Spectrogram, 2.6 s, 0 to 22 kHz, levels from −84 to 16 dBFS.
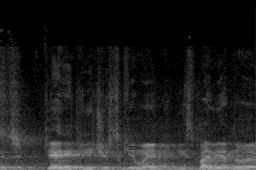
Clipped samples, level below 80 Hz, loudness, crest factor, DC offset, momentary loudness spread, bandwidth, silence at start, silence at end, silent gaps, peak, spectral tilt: under 0.1%; -52 dBFS; -27 LUFS; 16 dB; under 0.1%; 11 LU; 16 kHz; 0 s; 0 s; none; -10 dBFS; -5.5 dB/octave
